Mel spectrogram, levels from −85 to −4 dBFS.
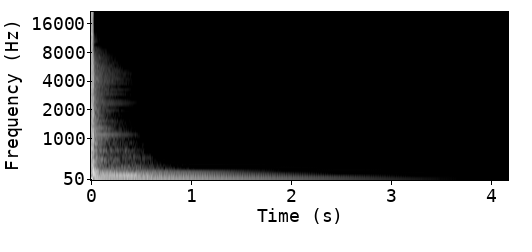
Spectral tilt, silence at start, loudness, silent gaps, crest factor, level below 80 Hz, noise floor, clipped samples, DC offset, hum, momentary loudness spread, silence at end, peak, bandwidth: -3 dB/octave; 0 s; -24 LUFS; none; 28 dB; -42 dBFS; under -90 dBFS; 0.1%; under 0.1%; none; 22 LU; 2.9 s; 0 dBFS; 11.5 kHz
